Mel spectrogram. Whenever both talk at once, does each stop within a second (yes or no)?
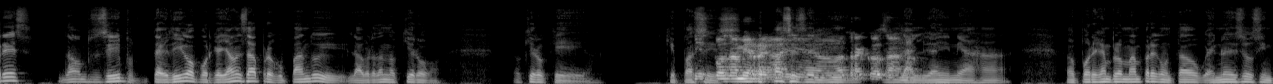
no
